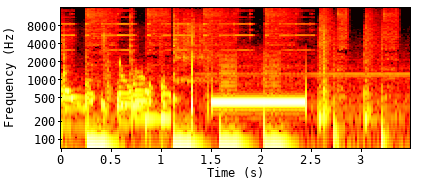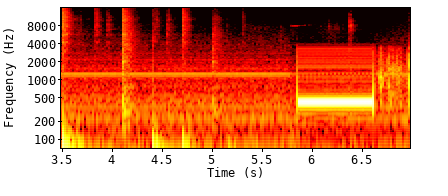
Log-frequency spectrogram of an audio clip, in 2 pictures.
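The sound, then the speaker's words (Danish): A telephone call is placed from the TV quiz show Hvem vil være millionær?: quick dialing clicks and beeps, then two long steady ringing tones separated by a pause, with no one talking. “så jeg ringer op til den første.”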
